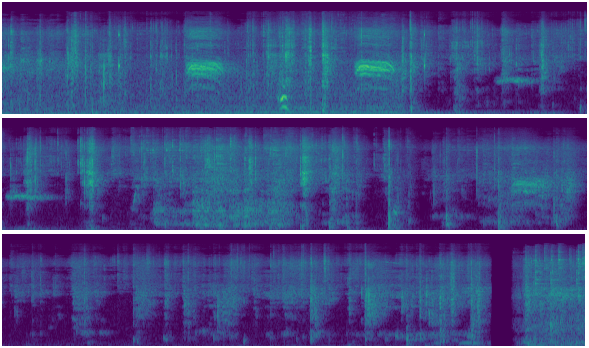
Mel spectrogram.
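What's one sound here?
Footsteps scuff on a dirt path.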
